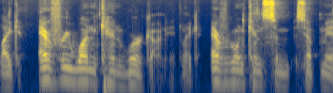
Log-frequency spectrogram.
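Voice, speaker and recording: A man with a non-native accent at medium pitch and a moderate pace, in a dry, close sound with no echo. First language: not English. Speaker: podcast host. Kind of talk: casual chat. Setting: recorded at 3am.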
